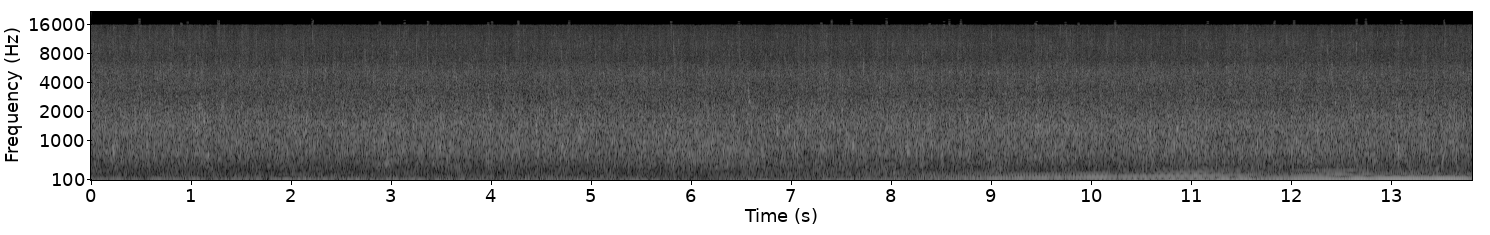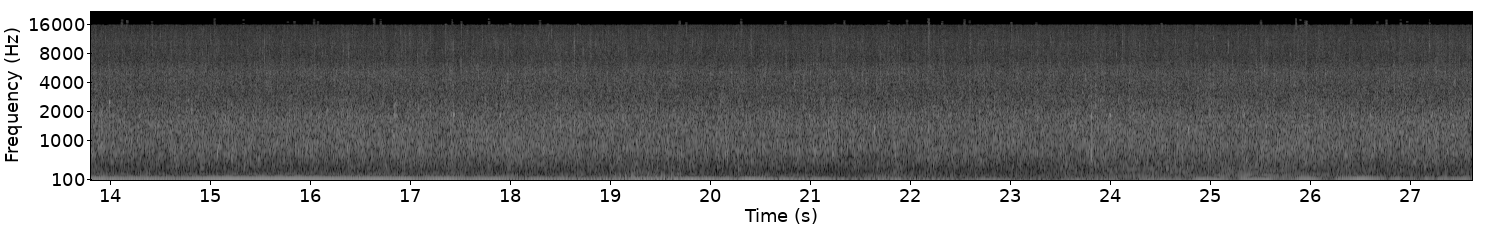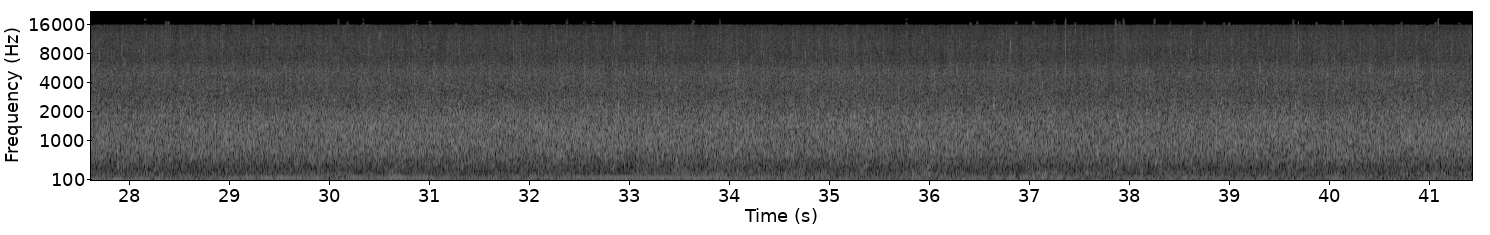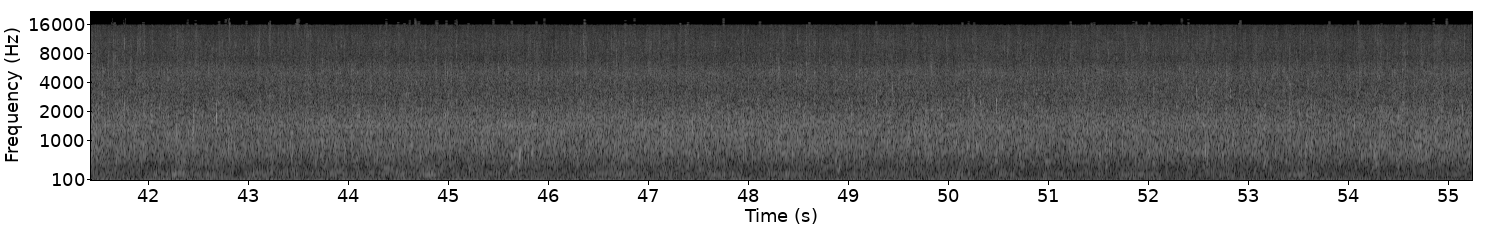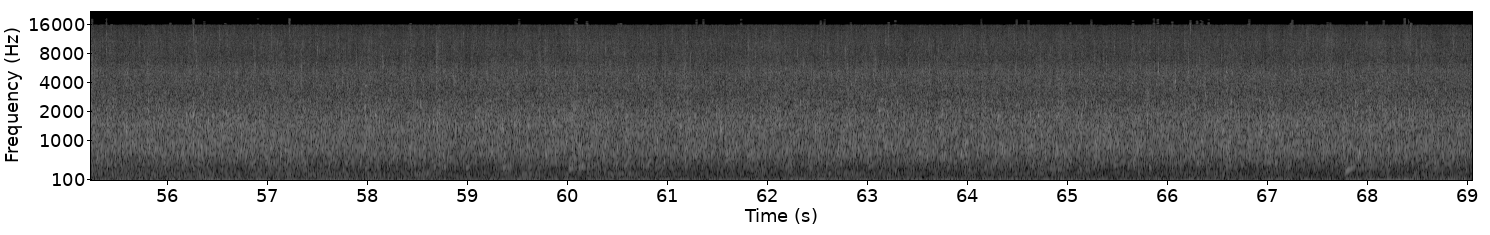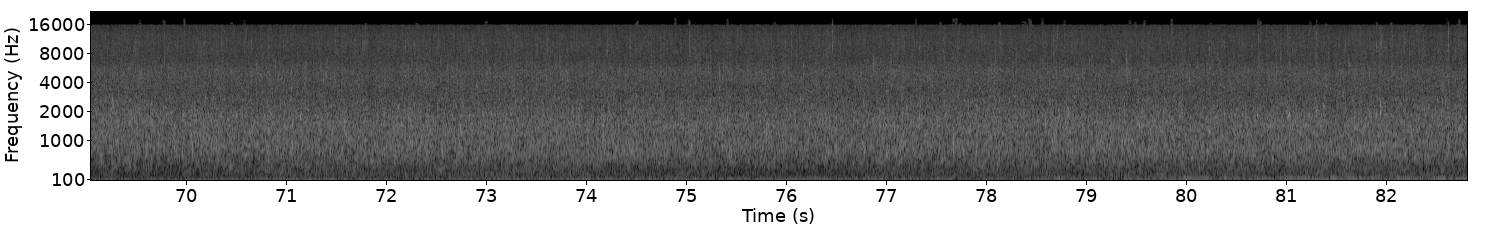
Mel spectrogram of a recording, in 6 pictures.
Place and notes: Cedar Creek Park, Parkway Boulevard, Allentown, PA, USA - Cedar Creek Park (Ott Street)
This was recorded at night next to the creek that runs through Cedar Creek Park. There was no foot traffic but a decent amount of automobile traffic. It was recorded with a Sony recorder.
